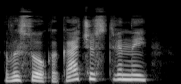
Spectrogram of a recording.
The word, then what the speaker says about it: высококачественный: В таких словах следует ставить два ударения. Дополнительное — на втором слоге первой части, основное — на второй части сложного слова. Высококачественный, широкомасштабный.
